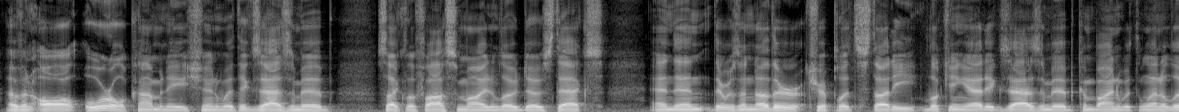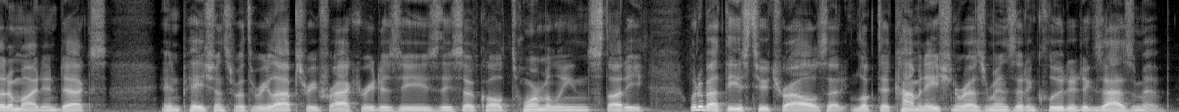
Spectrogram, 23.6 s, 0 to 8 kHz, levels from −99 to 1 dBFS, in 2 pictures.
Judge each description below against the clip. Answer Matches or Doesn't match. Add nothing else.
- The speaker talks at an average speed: Doesn't match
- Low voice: Matches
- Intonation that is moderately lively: Doesn't match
